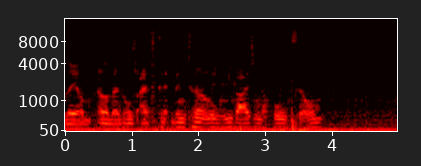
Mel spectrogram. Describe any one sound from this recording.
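A young man talks with animation close to a webcam microphone.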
